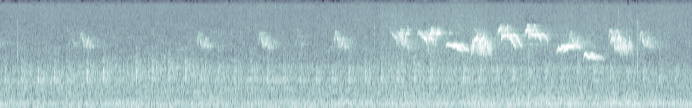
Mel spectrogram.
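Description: A bird chirping: short, high, falling chirps about once or twice a second, breaking into a quicker run of chirps in the second half, over a steady low background rumble.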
